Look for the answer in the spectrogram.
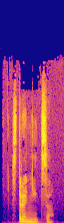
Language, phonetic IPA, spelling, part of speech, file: Russian, [strɐˈnʲit͡sə], страница, noun, Ru-страница.ogg
- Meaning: 1. page 2. column 3. webpage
